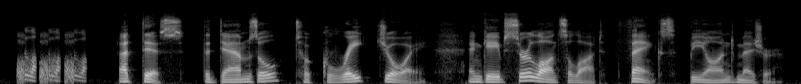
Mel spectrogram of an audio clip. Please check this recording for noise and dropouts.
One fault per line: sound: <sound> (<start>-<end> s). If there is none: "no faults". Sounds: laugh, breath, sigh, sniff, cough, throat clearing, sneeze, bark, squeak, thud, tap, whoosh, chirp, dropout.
sound: laugh (0.2-0.9 s)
